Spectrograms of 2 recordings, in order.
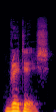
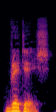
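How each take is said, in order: The two takes are said the same way.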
